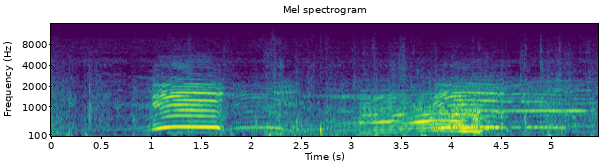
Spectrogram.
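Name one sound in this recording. A cow moos loudly nearby.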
